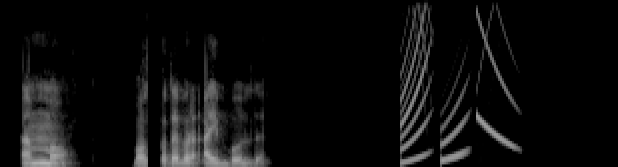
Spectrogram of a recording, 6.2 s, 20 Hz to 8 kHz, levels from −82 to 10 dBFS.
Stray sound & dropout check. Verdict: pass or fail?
fail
